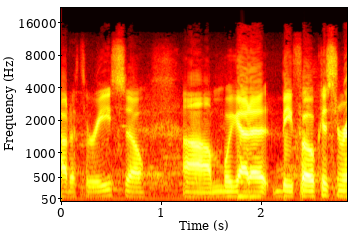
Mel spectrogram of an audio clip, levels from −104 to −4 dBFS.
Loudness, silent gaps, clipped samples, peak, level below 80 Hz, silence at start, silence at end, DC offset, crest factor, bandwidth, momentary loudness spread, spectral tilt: -13 LUFS; none; under 0.1%; 0 dBFS; -52 dBFS; 0 s; 0 s; under 0.1%; 14 dB; 14.5 kHz; 10 LU; -2.5 dB/octave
